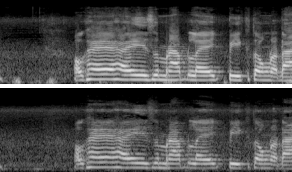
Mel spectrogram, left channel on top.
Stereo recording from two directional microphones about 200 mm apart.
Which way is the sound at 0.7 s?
35° left (ahead or behind).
